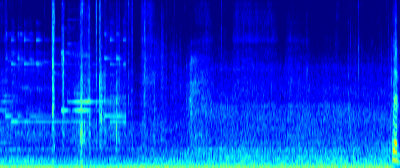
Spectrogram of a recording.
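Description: A car's engine idling, heard from inside the cabin as a steady low hum. Clicks and short high tones come in the first three seconds, and the hum stops abruptly at the very end.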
